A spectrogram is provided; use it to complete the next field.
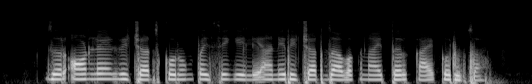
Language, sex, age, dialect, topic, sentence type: Marathi, female, 25-30, Southern Konkan, banking, question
